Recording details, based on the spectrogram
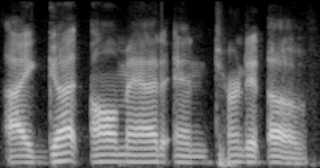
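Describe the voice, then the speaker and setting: A man's voice: medium pitch, level tone, unhurried, clear, resonant tone, dry recording. A young man doing a theatrical read-aloud with dry asides, recorded on a lo-fi microphone. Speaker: player in a comedic dramatic reading game.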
